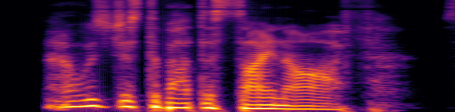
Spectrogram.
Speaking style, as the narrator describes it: Serena sighed

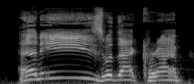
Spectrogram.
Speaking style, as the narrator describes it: Muckstead bellowed, using his suit's built-in speaker to overwhelm the Terran's enraged bellow

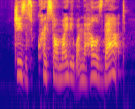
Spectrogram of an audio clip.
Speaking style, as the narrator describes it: Paul started praying loudly

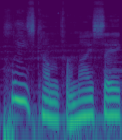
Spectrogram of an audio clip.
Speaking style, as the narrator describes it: she said wistfully

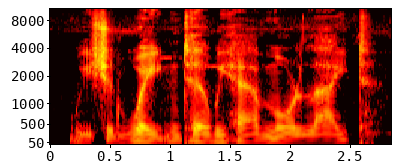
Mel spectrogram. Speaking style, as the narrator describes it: Otto replied sternly

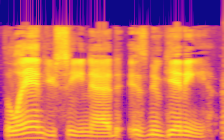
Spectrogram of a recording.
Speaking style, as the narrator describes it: I replied

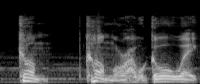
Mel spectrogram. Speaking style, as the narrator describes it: cried the doctor

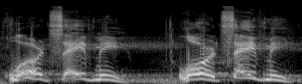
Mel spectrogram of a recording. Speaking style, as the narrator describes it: He screamed

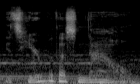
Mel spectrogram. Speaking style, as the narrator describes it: Lorraine, her psychic sensitivities heightened, whispered

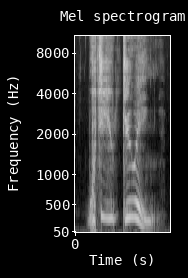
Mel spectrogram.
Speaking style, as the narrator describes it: hissed Tanizan

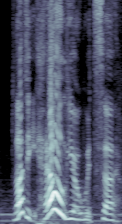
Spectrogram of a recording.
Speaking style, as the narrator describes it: exclaimed Flückinger

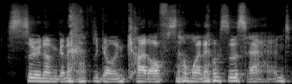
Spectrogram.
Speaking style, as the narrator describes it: he's chuckling

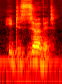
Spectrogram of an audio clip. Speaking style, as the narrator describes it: Cedric muttered

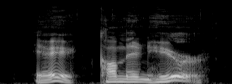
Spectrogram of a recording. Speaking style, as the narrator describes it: Paul said in a false baritone voice

